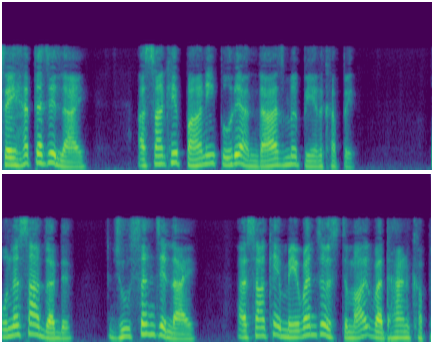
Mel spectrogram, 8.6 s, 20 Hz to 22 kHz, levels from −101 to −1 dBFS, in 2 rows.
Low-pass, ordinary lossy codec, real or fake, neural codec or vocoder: 7.2 kHz; none; fake; codec, 16 kHz, 1.1 kbps, Voila-Tokenizer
